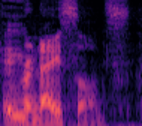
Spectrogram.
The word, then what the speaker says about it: Renaissance: They reached out to me and they said, I pronounce Renaissance correctly. That's how we say it in the Queen's English. Renaissance.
